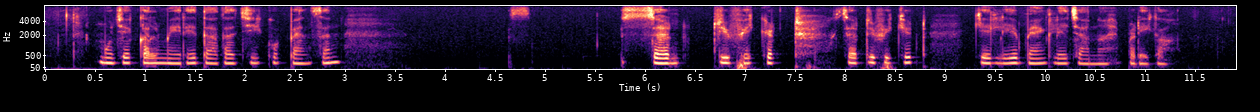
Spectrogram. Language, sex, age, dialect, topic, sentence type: Hindi, female, 18-24, Garhwali, banking, statement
